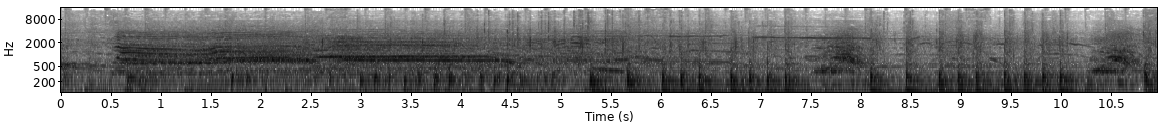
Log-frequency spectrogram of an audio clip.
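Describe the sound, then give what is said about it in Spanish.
A crowd in the city of Burgos celebrates a basketball championship win in the Basketball Champions League. Loud, dense shouting and rhythmic chanting continue throughout, with cheers rising and falling. “Este es el sonido de la fiesta, de la celebración que se vivió anoche en la capital burgalesa”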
